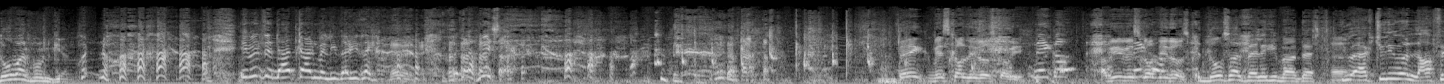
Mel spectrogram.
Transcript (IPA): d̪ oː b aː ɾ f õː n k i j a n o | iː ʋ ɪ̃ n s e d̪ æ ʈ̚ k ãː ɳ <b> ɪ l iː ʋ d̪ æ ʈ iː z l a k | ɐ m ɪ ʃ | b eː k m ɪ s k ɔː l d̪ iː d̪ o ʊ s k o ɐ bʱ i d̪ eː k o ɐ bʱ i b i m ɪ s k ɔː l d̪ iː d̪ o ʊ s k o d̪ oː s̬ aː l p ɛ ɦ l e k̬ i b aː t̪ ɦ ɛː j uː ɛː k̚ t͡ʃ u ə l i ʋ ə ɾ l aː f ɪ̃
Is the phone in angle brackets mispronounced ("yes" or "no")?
no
